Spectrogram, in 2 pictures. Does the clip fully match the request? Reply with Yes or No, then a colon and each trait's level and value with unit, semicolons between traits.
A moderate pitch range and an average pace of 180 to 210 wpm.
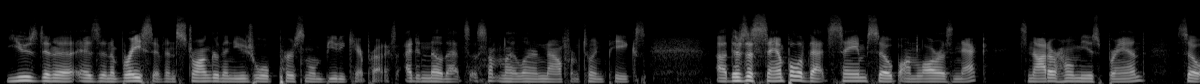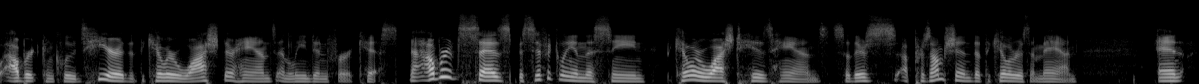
Yes: average, 3.1 semitones; fast, 205 wpm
